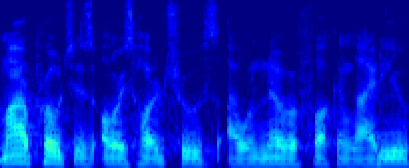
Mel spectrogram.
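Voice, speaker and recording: Over a quiet background, a man with an American accent talks at a very fast pace. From Iowa, US Midwest. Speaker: fitness coach, conference speaker. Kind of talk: motivational talk on stage. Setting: stage with audience. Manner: loud.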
